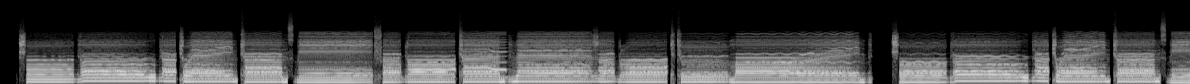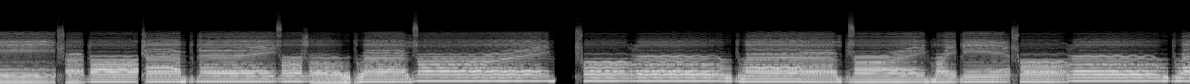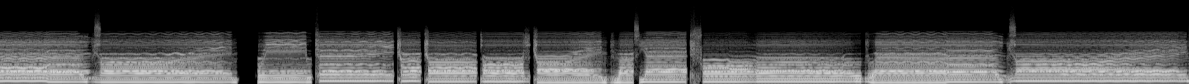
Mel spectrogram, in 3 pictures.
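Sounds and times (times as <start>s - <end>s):
bass: 0.3s - 35.4s.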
